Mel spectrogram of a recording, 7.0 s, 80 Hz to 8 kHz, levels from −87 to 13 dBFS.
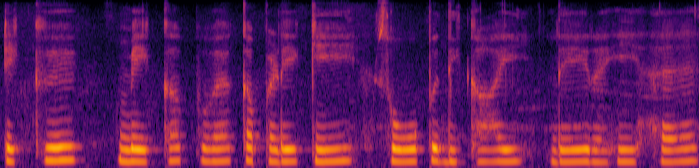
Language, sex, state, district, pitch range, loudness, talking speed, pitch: Hindi, female, Rajasthan, Jaipur, 205-220 Hz, -17 LUFS, 85 wpm, 210 Hz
